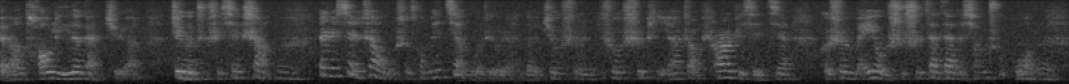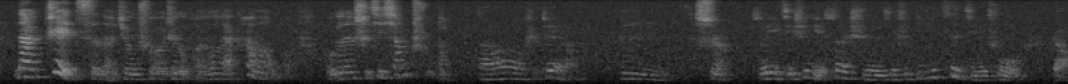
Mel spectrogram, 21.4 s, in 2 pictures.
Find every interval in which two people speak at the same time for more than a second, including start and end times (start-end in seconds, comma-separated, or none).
none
